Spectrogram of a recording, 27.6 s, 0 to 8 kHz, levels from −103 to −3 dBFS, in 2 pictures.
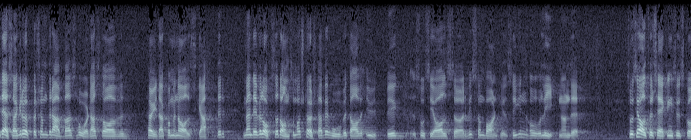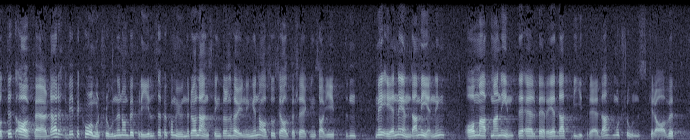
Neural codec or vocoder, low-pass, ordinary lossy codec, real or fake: none; none; none; real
